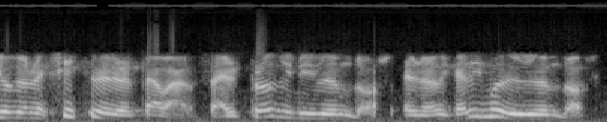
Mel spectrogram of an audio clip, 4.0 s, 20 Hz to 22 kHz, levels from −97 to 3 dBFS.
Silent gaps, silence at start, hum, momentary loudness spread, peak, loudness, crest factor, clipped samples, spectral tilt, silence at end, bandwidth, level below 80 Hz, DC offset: none; 0 s; none; 4 LU; -8 dBFS; -23 LUFS; 14 dB; under 0.1%; -5.5 dB/octave; 0.05 s; 19 kHz; -56 dBFS; under 0.1%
